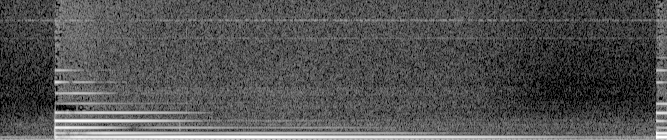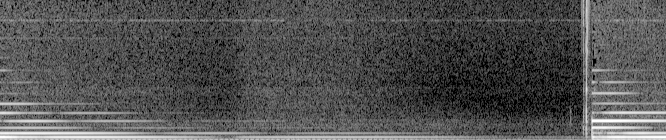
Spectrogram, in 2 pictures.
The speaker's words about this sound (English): Keeping your attention on the feeling of the breath moving in and out of your nose while you breathe in for one chime and out with the next chime.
